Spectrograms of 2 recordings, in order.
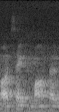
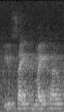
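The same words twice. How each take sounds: First: "tomato" said the British way, with an "ah" vowel, to-MAH-to. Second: "tomato" said the American way, with an "ay" vowel, to-MAY-to. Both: Shown as a demonstration. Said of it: "Nobody says potato".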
